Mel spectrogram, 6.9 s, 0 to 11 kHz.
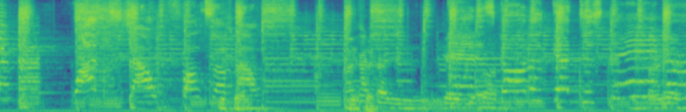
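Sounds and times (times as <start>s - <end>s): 
lush orchestral soul music in the Philadelphia sound style: 0.0s - 6.8s
steady drumbeat: 0.8s - 6.8s
speech: 1.5s - 6.8s
spoken phrase: 2.2s - 2.8s, 3.4s - 5.1s.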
